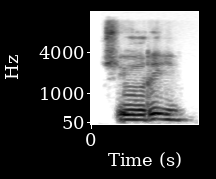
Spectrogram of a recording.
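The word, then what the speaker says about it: 修理: Cukup pakai ini apa nih bacanya? Shuri.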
